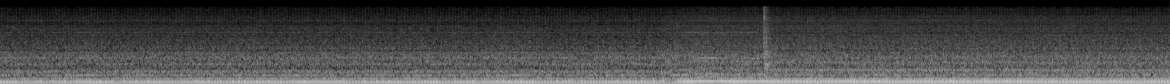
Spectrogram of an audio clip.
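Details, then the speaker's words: Peugeot 106 S16 idling with the engine running while the AC is recharged after being found empty; the note drops and deepens as load comes on, then a sharp click, the AC compressor clutch engaging normally. "avez pu entendre avec le petit clic que la clim démarre c'est signe"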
